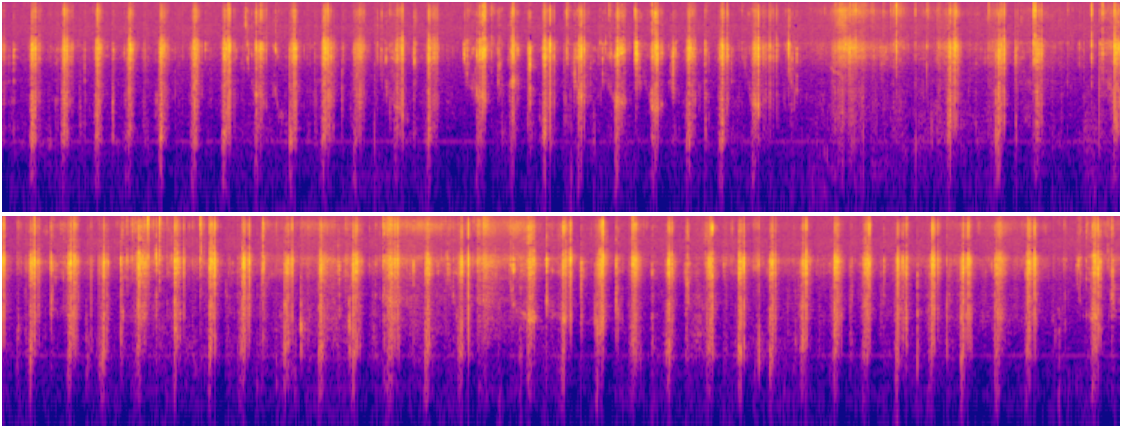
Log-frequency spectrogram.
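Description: Close-miked chewing of a seed-coated passion fruit: a continuous, rapid crunching of sharp, crisp crackles, several a second.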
